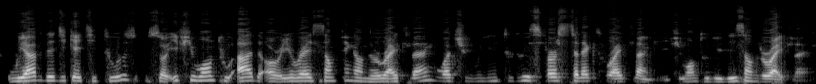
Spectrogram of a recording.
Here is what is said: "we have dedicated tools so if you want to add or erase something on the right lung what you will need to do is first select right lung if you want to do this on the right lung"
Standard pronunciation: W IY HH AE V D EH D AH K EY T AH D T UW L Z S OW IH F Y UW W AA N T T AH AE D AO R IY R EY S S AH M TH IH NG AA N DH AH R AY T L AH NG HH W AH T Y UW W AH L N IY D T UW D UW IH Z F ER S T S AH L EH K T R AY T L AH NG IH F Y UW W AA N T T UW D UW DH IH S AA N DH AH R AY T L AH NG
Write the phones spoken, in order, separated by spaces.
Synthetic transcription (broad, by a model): W IY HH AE V D EH D AH K EY T AH D T UW L Z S OW IH F Y UW W AA N T T AH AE D AO R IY R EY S S AH M TH IH NG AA N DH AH R AY T L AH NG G W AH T Y UW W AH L N IY D T UW D UW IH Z F ER S T S AH L EH K T R AY T L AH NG IH F Y UW W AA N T T UW D UW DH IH S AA N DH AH R AY T L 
